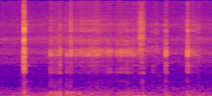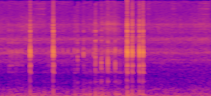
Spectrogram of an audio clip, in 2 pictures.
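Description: A train running across a steel truss bridge, heard from inside the carriage: a low steady rumble with irregular sharp clicks and short rattles, several in quick succession near the end.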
